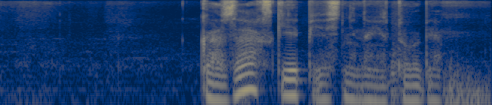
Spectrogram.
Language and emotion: Russian, sad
